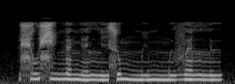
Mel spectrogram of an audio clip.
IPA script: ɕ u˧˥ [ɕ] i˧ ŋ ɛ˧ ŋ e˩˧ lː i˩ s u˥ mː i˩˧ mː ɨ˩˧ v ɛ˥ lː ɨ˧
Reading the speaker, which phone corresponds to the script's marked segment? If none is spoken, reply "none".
ɕ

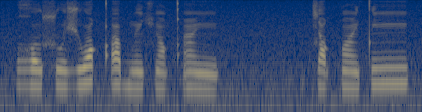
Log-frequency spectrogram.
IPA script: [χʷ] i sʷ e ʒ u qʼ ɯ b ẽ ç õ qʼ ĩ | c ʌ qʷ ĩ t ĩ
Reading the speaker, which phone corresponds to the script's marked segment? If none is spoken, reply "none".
ʁʷ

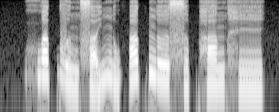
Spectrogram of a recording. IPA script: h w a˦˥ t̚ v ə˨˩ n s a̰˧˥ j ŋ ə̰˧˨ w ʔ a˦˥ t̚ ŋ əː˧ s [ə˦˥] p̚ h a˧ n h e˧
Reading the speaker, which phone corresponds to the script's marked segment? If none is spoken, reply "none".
ə˨˩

